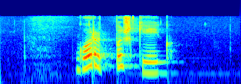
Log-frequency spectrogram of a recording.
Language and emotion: Russian, neutral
